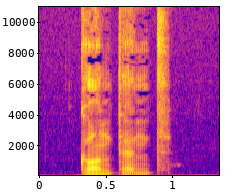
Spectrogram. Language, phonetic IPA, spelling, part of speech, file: Polish, [ˈkɔ̃ntɛ̃nt], kontent, adjective / noun, Pl-kontent.ogg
